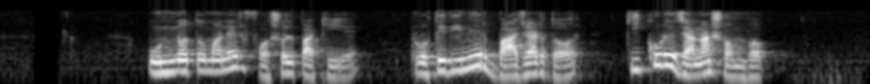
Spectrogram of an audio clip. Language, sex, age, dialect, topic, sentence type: Bengali, male, 25-30, Standard Colloquial, agriculture, question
